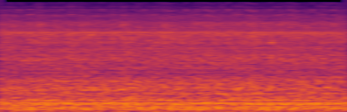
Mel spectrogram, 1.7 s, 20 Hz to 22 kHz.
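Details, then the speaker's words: Older 4x4 truck with a 5.3-litre V8 whose valve cover gaskets are leaking slightly, fired up without a jump. Steady, even idle with a smooth low rumble and no knocks or misses; sounds healthy. "this thing runs better than most of my cars I may have underestimated the old girl"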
